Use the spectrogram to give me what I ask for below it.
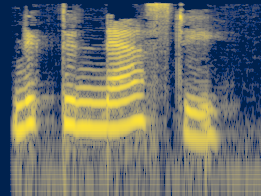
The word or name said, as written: nyctinasty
